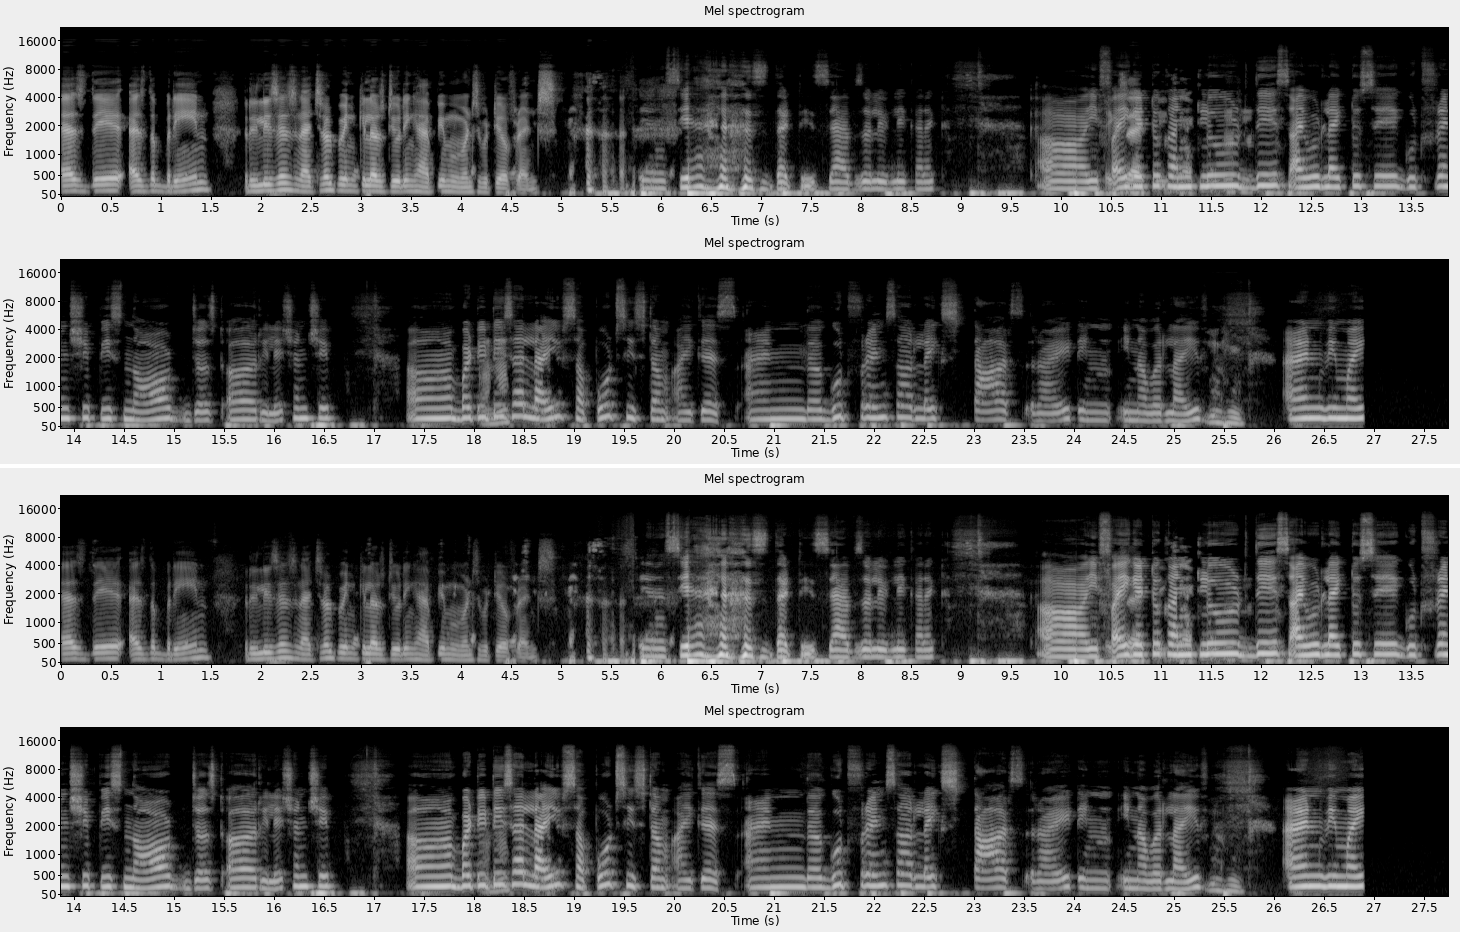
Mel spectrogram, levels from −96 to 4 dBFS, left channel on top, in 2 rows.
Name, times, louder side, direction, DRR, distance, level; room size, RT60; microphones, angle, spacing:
voice 1, 0.0-4.9 5.2-5.5 10.4-11.1 11.6-11.9 18.1-18.4 25.2-25.7, left 5 dB, 75° left, 0.6 m, -32 dB
voice 2, 5.8-8.7 9.1-16.6 17.0-25.3 25.6-26.9, right 3 dB, 25° right, 0.3 m, -26 dB
head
